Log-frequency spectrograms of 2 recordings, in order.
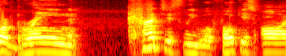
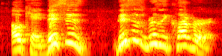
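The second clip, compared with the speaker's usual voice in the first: high-pitched, eager praise; excited; 8 semitones higher than usual. Real, not acted. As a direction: gush with real excitement, voice jumping up. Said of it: "I'm excited".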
